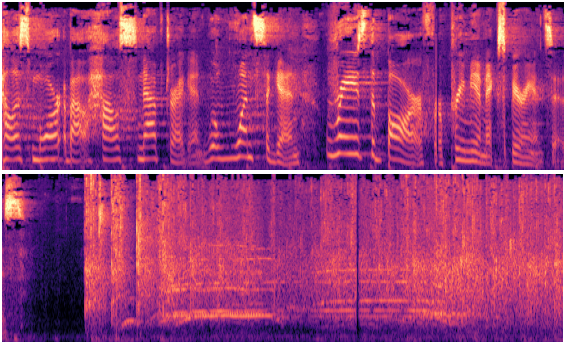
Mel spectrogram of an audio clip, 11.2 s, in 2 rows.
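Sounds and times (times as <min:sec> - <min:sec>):
speech: 0:00.0 - 0:07.0
lukewarm audience applause: 0:06.4 - 0:11.2.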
